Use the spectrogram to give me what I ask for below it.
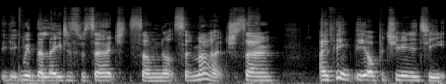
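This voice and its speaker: Noticeable noise fills the background. Against it, a woman talks with ordinary variation in pitch. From Western Australia, Perth. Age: 60s. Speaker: wellness coach, former journalist and TV producer. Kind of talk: radio interview.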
